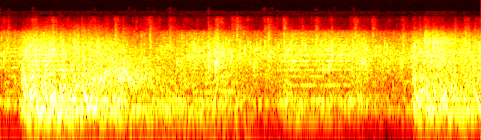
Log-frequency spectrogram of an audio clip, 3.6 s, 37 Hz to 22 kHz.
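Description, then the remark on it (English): Two heavy cannon booms about three seconds apart, each swelling into a long, rumbling roar that lingers and echoes outdoors, part of the 21-gun salute at Richard Nixon's second presidential inauguration. No one speaks. “And now he's up there smiling, and they're doing the 21-gun salute, the cannon, boom, boom.”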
